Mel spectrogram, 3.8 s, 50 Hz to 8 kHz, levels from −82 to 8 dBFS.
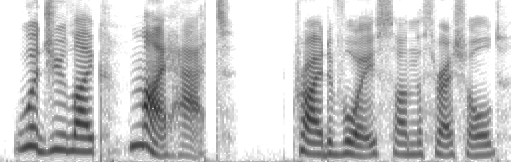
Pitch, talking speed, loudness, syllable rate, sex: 225 Hz, 170 wpm, -19 LUFS, 4.0 syllables/s, female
